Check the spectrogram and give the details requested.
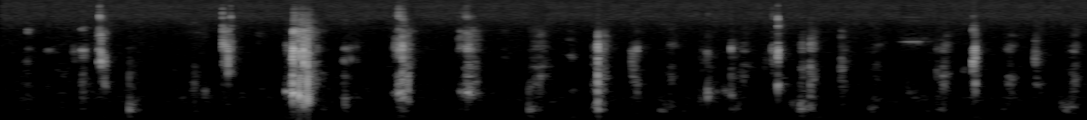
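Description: Close-up crunchy biting and chewing of vegetables: an irregular string of short, crisp crunches, the loudest a little over two seconds in.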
